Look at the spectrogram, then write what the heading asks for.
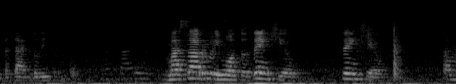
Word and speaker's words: Masaru Emoto: Imani Mosoto. I keep mispronouncing his name, but I believe him. Masaru Emoto, thank you.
